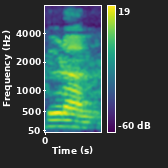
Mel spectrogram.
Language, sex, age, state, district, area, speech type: Bengali, male, 18-30, West Bengal, Paschim Medinipur, rural, read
